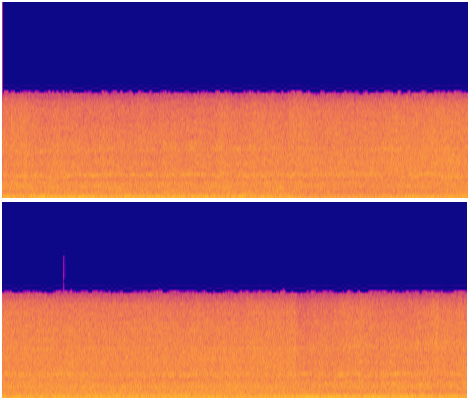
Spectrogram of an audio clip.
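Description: Jet engines roar steadily as an airliner rolls down a runway.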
